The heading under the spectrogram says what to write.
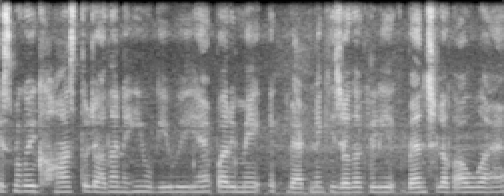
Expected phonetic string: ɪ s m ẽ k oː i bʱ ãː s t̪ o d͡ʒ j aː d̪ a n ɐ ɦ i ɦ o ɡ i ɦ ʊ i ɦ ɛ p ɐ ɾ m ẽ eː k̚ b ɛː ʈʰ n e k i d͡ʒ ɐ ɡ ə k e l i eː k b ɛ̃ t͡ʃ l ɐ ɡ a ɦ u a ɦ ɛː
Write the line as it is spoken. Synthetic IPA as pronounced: ɪ s m ẽ k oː i ɡʱ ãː s t̪ o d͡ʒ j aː d̪ a n ɐ ɦ ĩ ɦ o ɡ i ɦ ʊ i ɦ ɛ p ɐ ɾ m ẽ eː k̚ b ɛː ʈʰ n e k i d͡ʒ ɐ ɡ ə k e l i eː k b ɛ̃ t͡ʃ l ɐ ɡ a ɦ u a ɦ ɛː

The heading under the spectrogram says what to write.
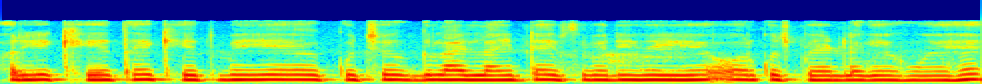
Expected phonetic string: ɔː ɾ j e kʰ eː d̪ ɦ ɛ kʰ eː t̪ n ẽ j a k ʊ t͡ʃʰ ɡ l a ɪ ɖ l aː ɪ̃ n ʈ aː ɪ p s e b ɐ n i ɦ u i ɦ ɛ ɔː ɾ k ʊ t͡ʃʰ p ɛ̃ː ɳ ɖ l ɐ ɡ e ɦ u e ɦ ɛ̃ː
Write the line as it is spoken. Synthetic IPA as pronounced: ɔː ɾ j e kʰ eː t̪ ɦ ɛ kʰ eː t̪ m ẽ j e k ʊ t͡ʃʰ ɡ l a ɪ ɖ l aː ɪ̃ n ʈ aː ɪ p s e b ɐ n i ɦ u i ɦ ɛ ɔː ɾ k ʊ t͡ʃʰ p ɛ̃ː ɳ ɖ l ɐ ɡ e ɦ u e ɦ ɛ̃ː

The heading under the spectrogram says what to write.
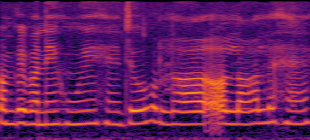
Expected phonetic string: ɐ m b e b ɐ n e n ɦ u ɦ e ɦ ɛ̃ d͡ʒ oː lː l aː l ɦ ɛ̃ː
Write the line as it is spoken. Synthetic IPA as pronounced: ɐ m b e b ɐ n e ɦ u e ɦ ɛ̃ d͡ʒ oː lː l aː l ɦ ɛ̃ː

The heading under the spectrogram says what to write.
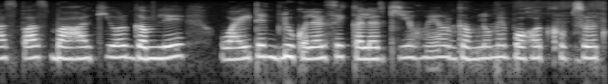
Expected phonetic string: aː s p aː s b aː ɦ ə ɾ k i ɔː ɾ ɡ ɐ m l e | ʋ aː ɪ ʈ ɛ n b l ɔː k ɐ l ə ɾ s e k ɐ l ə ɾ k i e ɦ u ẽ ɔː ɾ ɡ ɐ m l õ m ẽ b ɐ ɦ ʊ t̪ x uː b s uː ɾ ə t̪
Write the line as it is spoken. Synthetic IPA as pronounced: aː s p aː s b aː ɦ ə ɾ k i ɔː ɾ ɡ ɐ m l e | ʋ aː ɪ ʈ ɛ n b l uː k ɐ l ə ɾ s e k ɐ l ə ɾ k i e ɦ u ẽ ɔː ɾ ɡ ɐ m l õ m ẽ b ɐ ɦ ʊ t̪ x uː b s uː ɾ ə t̪

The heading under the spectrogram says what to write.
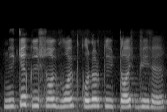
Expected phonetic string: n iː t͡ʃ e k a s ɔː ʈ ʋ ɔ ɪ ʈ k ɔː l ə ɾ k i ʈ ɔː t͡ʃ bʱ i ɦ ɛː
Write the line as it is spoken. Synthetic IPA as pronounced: n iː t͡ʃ e k i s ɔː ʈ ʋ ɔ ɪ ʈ k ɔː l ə ɾ k i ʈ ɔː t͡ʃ bʱ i ɦ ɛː

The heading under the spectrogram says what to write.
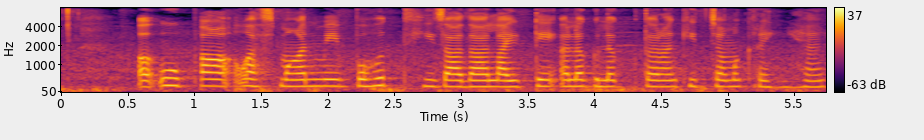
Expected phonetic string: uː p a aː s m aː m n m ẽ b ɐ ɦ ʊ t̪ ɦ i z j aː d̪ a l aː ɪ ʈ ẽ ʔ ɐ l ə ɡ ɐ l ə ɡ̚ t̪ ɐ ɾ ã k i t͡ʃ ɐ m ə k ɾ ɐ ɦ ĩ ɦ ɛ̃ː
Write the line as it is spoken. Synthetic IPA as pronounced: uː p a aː s m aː n m ẽ b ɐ ɦ ʊ t̪ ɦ i z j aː d̪ a l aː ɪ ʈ ẽ ʔ ɐ l ə ɡ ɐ l ə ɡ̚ t̪ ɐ ɾ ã k i t͡ʃ ɐ m ə k ɾ ɐ ɦ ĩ ɦ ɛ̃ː

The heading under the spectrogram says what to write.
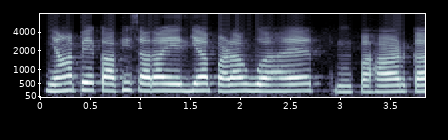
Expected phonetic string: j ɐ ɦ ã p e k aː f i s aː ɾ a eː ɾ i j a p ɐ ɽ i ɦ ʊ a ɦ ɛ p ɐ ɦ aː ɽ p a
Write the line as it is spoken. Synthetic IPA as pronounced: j ɐ ɦ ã p e k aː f i s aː ɾ a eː ɾ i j a p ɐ ɽ a ɦ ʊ a ɦ ɛ p ɐ ɦ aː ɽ k a

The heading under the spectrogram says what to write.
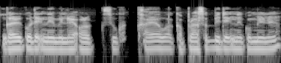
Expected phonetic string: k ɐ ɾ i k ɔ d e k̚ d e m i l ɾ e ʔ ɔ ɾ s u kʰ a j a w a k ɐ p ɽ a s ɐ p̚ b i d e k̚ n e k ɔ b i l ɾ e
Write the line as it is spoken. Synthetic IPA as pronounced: ɡ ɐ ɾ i k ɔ d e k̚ n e m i l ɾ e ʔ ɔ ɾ s u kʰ a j a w a k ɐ p ɾ a s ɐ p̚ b i d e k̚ n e k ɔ m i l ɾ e

